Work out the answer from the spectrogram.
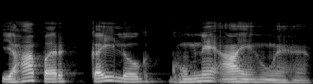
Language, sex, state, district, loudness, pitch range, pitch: Hindi, male, Jharkhand, Ranchi, -21 LUFS, 120-130 Hz, 125 Hz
